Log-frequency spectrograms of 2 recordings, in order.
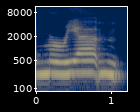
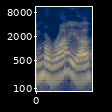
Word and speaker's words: Maria: I'm saying it right is it Maria Michelle I'm not sure yeah no this is actually Mariah like they call the wi Mariah Mariah Mitchell she was she was America's yeah Mariah Mitchell she was America's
